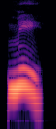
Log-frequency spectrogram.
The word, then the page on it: ಮೇ: Kannada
